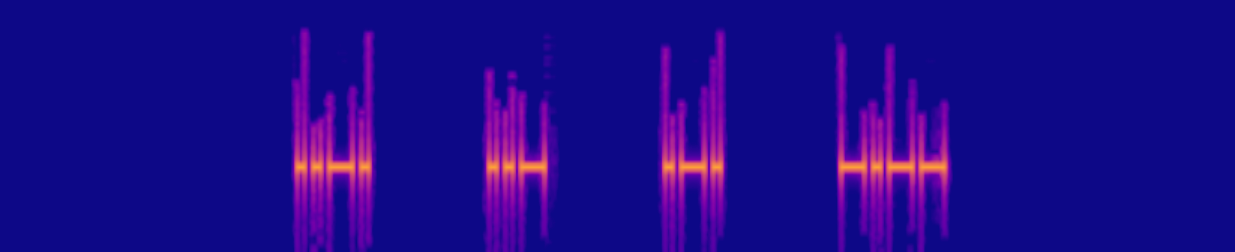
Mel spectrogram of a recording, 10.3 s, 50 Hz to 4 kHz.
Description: Morse code, heard as a keyed tone, about 18 wpm, spaced as for 7 wpm, 700 Hz. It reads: FURY
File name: SOUND WORDS 18 wpm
